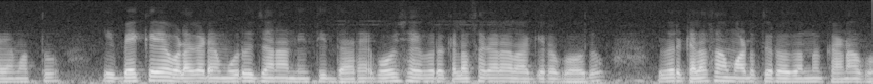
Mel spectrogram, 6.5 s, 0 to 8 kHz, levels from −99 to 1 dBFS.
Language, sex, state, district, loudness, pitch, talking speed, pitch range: Kannada, male, Karnataka, Bangalore, -17 LUFS, 120 Hz, 135 wpm, 110-125 Hz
